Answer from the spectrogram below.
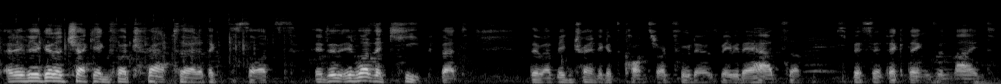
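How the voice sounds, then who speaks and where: A man's voice: fairly low pitch, normal speed, warm tone, slight background noise, low-quality recording. A man playing a tabletop game, talking in character with wry, grumbling remarks and casual swearing.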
